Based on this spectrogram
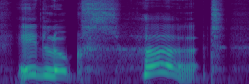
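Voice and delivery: high, worried voice; receding panic. A narrator's reading. Dwarf looking for Angua, lingering panic. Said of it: "her panic receding a little".

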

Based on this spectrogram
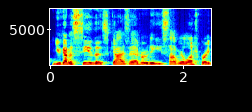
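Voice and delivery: high, loud mock summons; rally everyone to come and gawk; hammed-up excited holler to coworkers; excited calling. Cop rallying everyone to watch.

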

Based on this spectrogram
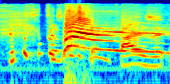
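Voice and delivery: cracking up mid-story; can barely get it out for laughing. Real, not acted. Laughing while telling story.

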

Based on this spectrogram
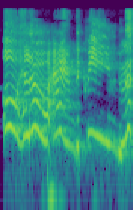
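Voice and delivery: shrill-free put-on granny queen voice, slow; terrible high-pitched old lady voice. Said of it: "terrible, high-pitched old lady voice".

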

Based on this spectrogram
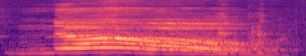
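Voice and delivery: loud high No!; exasperated shout. Real, not acted. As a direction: shout it out in disbelief. Exasperated at wrong guess.

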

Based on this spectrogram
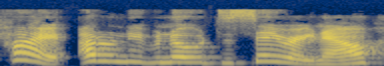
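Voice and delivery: high, hurried awkward greeting; friend's first video, lightly mocked; mimicking awkward intro. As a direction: play her first nervous video.

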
